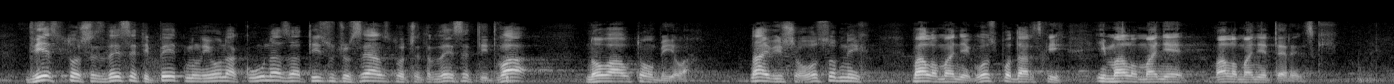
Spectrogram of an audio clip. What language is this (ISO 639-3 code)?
hrv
